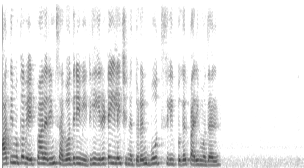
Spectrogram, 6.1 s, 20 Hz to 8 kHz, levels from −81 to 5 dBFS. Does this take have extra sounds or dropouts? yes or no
no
